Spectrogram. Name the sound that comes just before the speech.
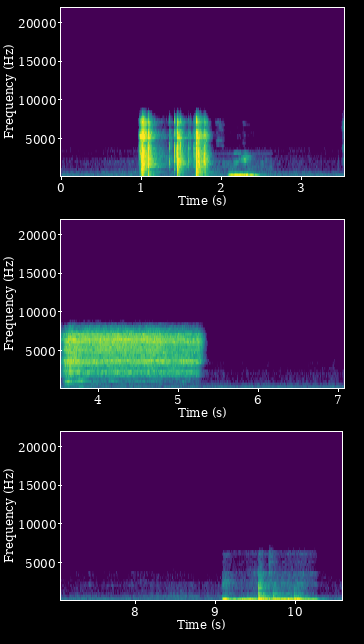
crack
